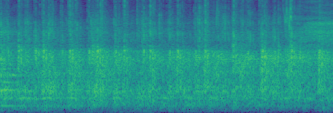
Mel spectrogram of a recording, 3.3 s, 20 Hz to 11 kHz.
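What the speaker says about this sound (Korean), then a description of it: "박수로 맞이해 주시죠." An audience at a KBS2 historical drama press event claps to welcome the cast onstage for a group photo. The applause is moderate and somewhat uneven, with light clicking mixed in.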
